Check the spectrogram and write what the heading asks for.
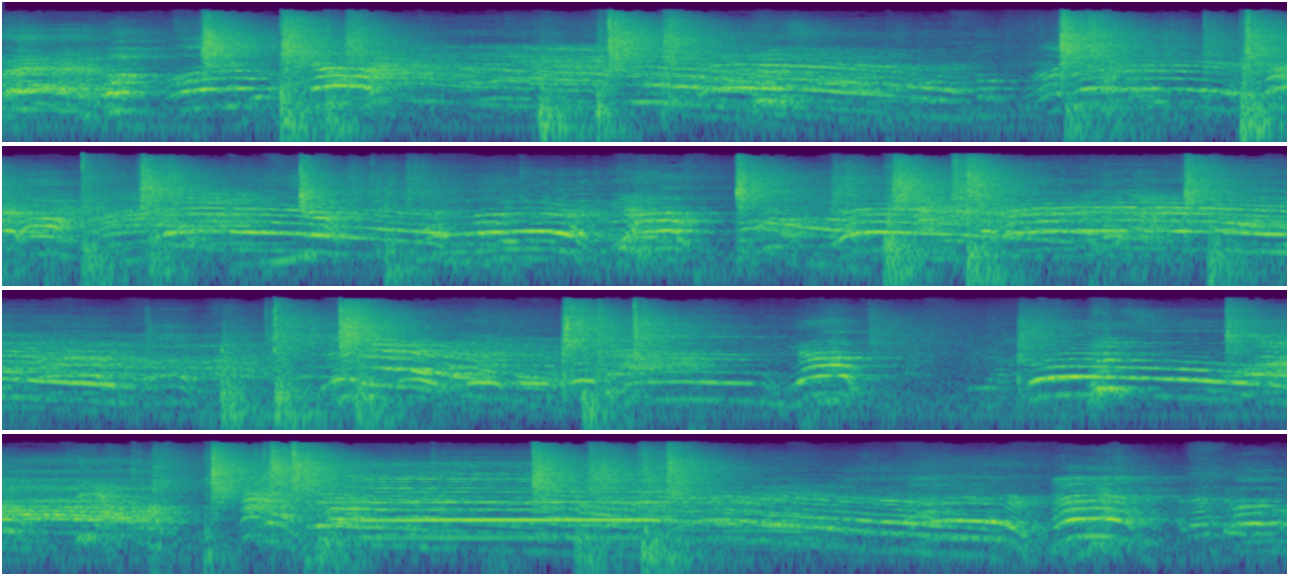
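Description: Kendo practice: many players' kiai shouts rising and falling over one another, cut by repeated sharp cracks of bamboo shinai striking armour and feet stamping on the wooden floor.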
